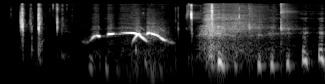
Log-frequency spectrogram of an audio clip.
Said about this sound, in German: Und dann noch das Schnipsen dazu, ja. Warum machst du das immer? Das ist mein Markenzeichen.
